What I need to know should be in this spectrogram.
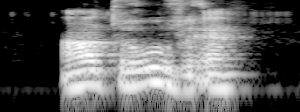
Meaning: third-person singular imperfect indicative of entrouvrir
- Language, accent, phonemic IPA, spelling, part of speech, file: French, Canada, /ɑ̃.tʁu.vʁɛ/, entrouvrait, verb, LL-Q150 (fra)-entrouvrait.wav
